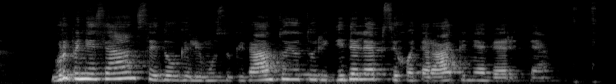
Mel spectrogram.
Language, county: Lithuanian, Utena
